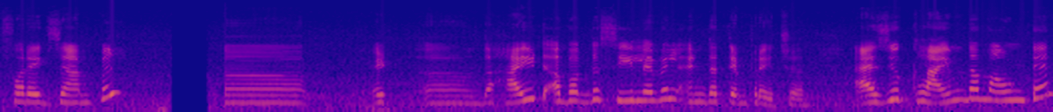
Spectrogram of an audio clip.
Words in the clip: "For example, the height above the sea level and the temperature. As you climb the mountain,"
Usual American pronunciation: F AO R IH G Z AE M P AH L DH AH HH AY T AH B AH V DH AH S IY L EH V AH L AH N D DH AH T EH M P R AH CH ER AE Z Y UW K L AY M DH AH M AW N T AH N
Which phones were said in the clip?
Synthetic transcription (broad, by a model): F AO R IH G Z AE M P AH L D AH HH AY T AH B AH V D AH S IY L EH V AH L AH N D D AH T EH M P R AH CH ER AE Z Y UW K L AY M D AH M AW N T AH N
